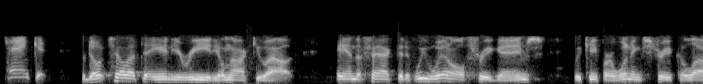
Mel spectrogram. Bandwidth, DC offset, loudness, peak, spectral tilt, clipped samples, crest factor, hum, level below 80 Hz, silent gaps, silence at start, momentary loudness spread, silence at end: 4.1 kHz; under 0.1%; -15 LUFS; -2 dBFS; -8 dB/octave; under 0.1%; 12 dB; none; -56 dBFS; none; 0.05 s; 8 LU; 0 s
